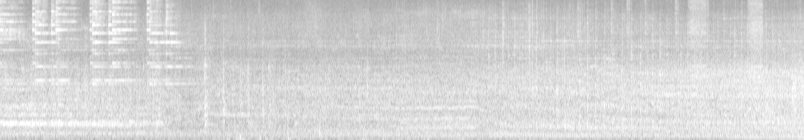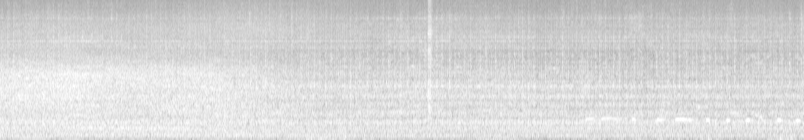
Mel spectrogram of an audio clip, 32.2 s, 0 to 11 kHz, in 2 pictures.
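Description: AŽD 71 level-crossing warning bell (classic bell) ringing in regular strokes about twice a second while the barriers come down, stopping about three or four seconds in. After it, a rumble swells to a peak in the middle and slowly fades.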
